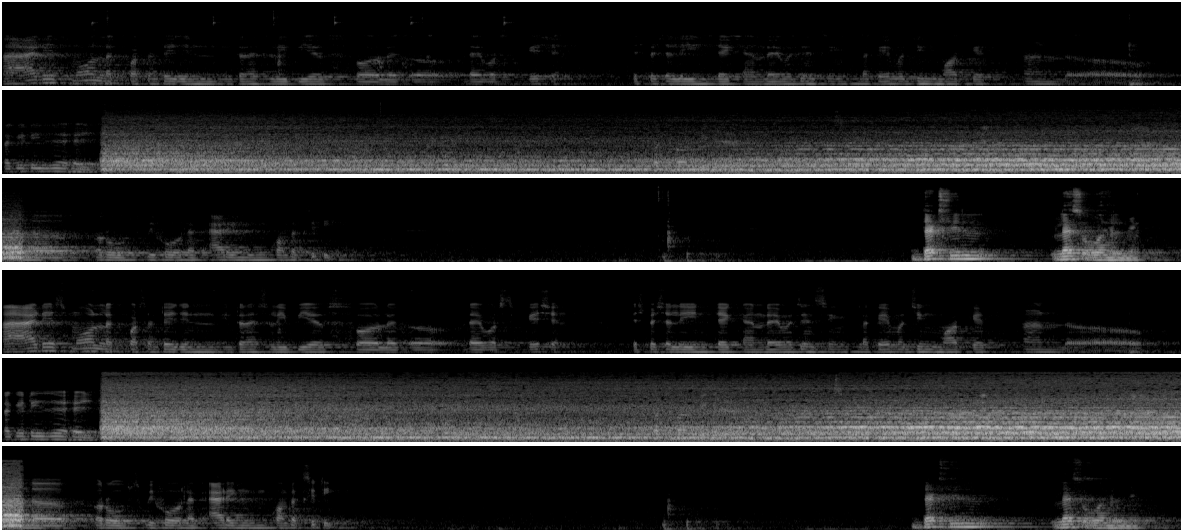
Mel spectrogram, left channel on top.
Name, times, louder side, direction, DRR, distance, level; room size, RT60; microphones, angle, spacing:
voice 1, 0.0-5.7 6.3-9.8 10.2-11.4 11.8-16.8 18.3-22.6 23.0-26.9 30.2-30.7, right 2 dB, 75° right, 1.5 m, -44 dB
sound 1, 12.8-23.8, right 4 dB, 40° right, 0.6 m, -26 dB
voice 2, 32.7-33.7 34.1-35.0, left 5 dB, 75° left, 0.6 m, -31 dB
28.0 x 18.0 x 7.7 m
head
